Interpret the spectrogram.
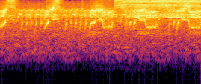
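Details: A little grebe chick chases its parent while calling to beg for food, giving rapid, thin, high peeps and short dipping whistles, repeated about once a second over a steady insect-like hiss.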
